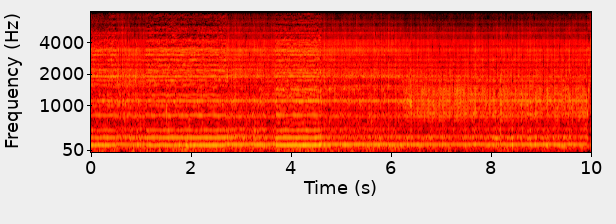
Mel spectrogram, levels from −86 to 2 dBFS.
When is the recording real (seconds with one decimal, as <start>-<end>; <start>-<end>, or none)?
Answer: 0.0-0.5; 1.1-2.7; 3.7-4.6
